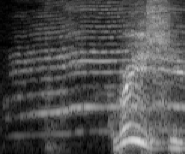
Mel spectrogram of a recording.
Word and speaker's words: Rishi: let me see how you say his name Rishi there you go that's his name Rishi so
